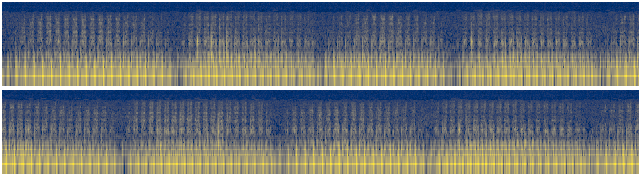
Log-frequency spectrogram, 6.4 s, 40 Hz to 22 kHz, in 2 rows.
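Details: Close, continuous purr from a Siamese cat, low and rough, rising and falling in even breath cycles about every 0.7 seconds, with no other sounds.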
